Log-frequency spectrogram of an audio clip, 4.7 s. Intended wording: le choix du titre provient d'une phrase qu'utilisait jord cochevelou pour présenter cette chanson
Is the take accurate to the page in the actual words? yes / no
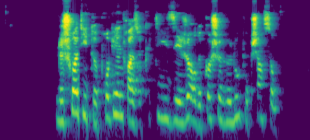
no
